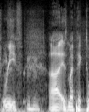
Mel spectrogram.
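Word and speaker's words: Ryf: so uh Daniela re no Daniela Reef pronounced Reef uh is my pick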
